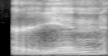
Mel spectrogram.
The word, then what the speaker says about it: Ynne: You think that last one is pronounced Ian or Yin, or how do you think that's pronounced? No. YNNE. Ian.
